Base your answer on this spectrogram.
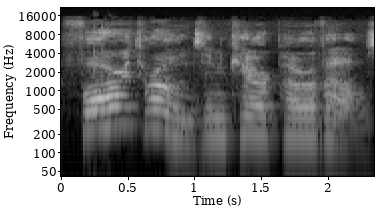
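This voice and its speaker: Using a put-on character voice, a woman talks at a medium pitch and a fairly slow pace. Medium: read story. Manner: imperious, scornful.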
